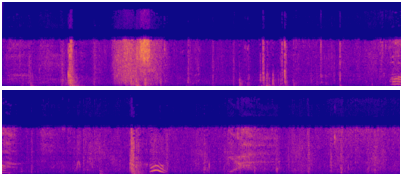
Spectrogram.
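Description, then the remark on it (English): A door is shut with a solid thunk outdoors in cold weather, amid several other knocks and clunks spread over a few seconds, with soft background noise and faint voices in between. “Oh, I'll get your door.”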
